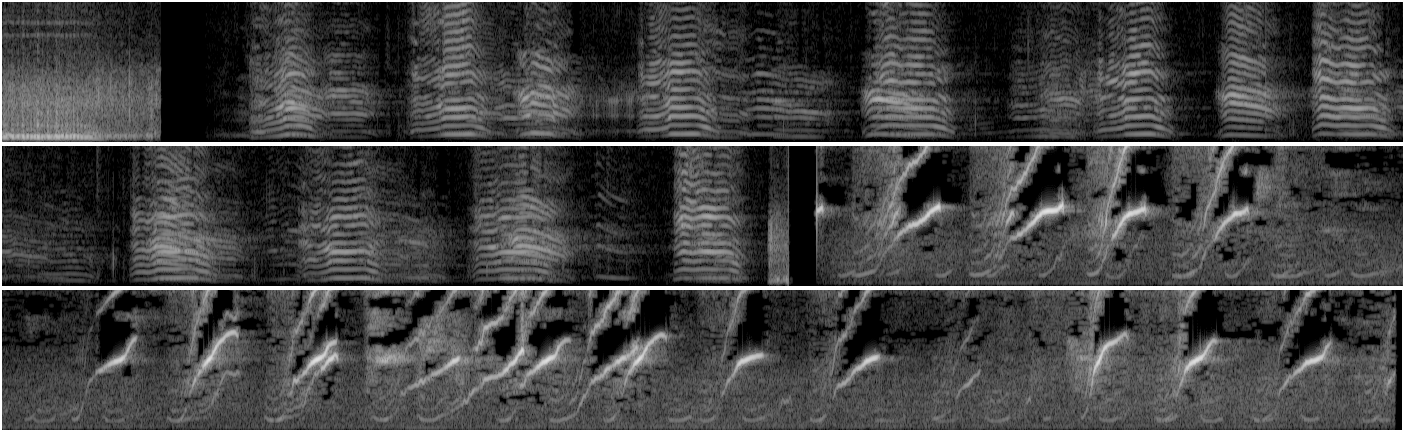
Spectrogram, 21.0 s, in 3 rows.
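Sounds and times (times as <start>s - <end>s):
guinea pigs squealing: 11.1s - 21.0s.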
